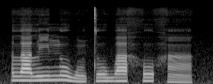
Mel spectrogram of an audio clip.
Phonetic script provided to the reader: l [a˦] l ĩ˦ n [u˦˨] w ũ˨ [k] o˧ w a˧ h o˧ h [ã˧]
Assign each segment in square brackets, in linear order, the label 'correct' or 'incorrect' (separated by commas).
correct, incorrect, incorrect, incorrect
